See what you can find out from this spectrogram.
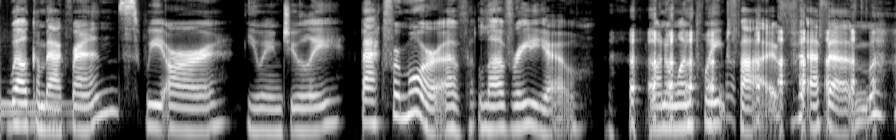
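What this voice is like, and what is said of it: Sexy late-night radio DJ voice. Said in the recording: “That was a good sexy radio voice there.”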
